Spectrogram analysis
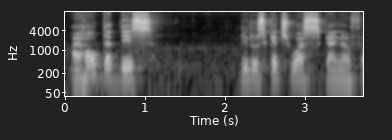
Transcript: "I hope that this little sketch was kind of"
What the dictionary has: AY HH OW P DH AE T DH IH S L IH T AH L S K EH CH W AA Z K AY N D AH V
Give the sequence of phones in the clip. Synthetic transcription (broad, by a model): AY HH OW P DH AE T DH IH S L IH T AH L S K EH CH W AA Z K AY N D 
